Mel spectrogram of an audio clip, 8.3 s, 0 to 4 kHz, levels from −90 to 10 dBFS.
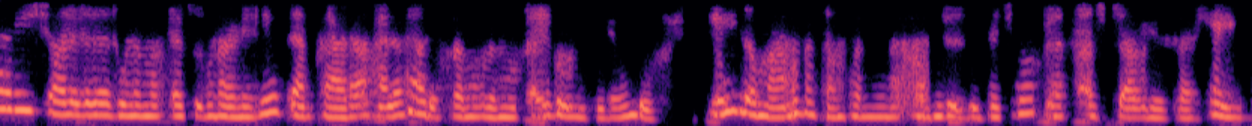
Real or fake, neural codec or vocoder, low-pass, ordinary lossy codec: fake; codec, 44.1 kHz, 2.6 kbps, DAC; 3.6 kHz; none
